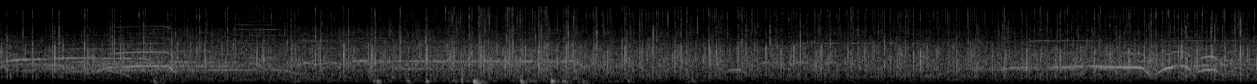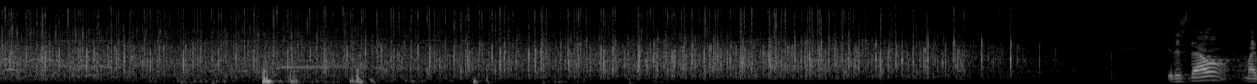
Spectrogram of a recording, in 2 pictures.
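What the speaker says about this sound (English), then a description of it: "join me in a round of applause for your 16-year tenure as president of Stanford" A large commencement audience at Stanford applauds the university's outgoing president after a 16-year tenure, a dense sustained roar of clapping that holds steady for over twenty seconds, then thins and fades out near the end.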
